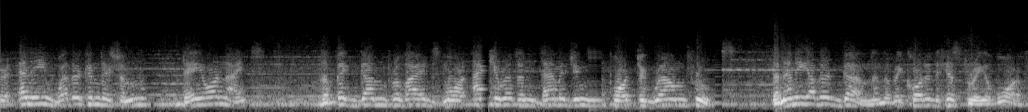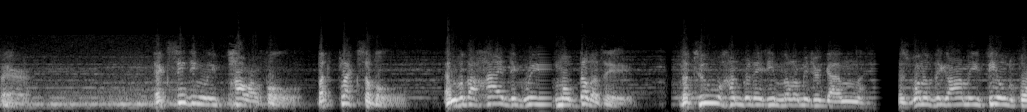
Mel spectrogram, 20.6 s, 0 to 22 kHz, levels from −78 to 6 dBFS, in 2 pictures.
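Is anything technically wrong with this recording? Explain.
Yes. There are two kinds of network fault.

Burst of packet loss at 4.81, 5.89, 7.15, 15.67 and 16.93 s. Each time, a short run of audio failed to arrive in time to be played. The receiver covered the hole by extending the last sound and fading it down. This fill lasts about 55 to 60 ms at 4.81, 7.15 and 16.93 s, and about 120 ms at 5.89 and 15.67 s. It is heard as a brief smeared buzz or hiss. Playback then resumes with that stretch missing.

Long network dropout at 19.02 to 19.29 s. About 240 ms of audio is lost. The last sound is stretched and faded for a moment, then about 140 ms of silence follows before the audio returns, skipping ahead past the gap. The cause is likely a stall in the network connection rather than a few scattered lost packets.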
